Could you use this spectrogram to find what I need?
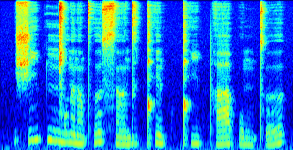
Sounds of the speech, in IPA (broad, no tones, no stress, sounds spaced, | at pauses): ʃ i p ŋ͡ǀ o ɾ ɐ̃ ɾ ɐ̃ pʰ ɵ s ɐ̃ d ɨ ǃʰ ẽ p ǃʰ i pʰ a p o m tʼ ɵ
